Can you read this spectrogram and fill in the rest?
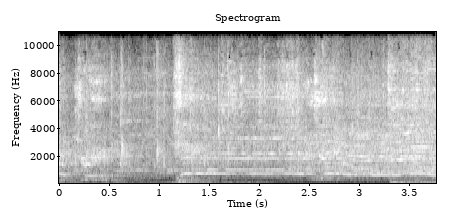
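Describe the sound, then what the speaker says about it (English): A fight-night arena crowd cheers and whoops continuously before a bout, a dense roar of voices under an announcer's amplified introduction. "the crowd is excited for this fight too"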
